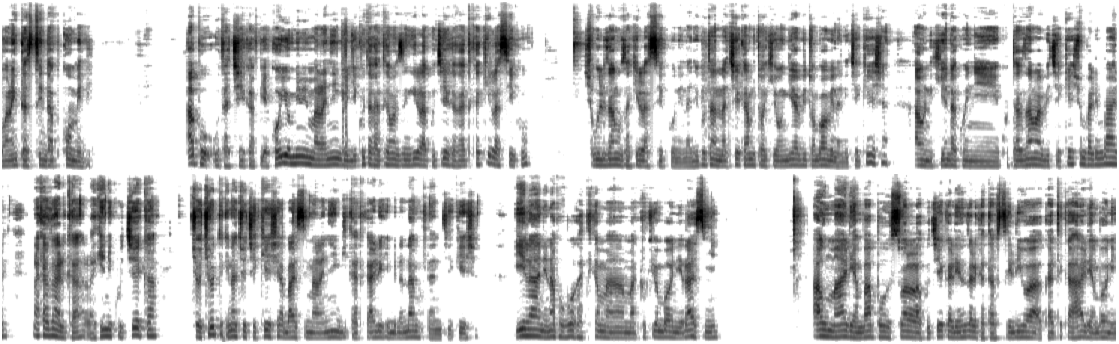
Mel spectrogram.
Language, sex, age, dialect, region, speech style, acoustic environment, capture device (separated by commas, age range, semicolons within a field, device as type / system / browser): Swahili, male, 25-34, Tanzania - Dar es Salaam, Tanzania, relaxed, silence, mobile / Linux / Chrome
